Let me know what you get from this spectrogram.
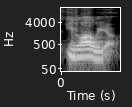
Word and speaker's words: Ilaleo: and he said it's Ilaleo. So he says people make it multiple syllables, not technically correct.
